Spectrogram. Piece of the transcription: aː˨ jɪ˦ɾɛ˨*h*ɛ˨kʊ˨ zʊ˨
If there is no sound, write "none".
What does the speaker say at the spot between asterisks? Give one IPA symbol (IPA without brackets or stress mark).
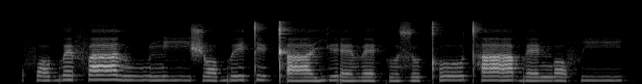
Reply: β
